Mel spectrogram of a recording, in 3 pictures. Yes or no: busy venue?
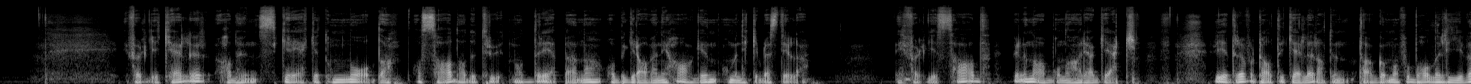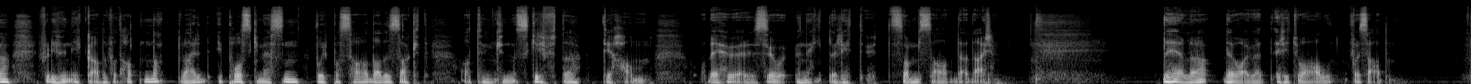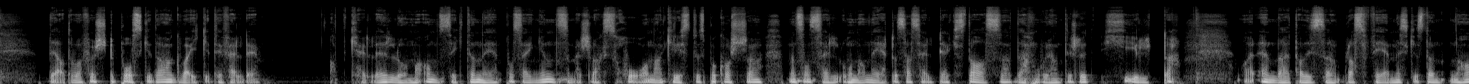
no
